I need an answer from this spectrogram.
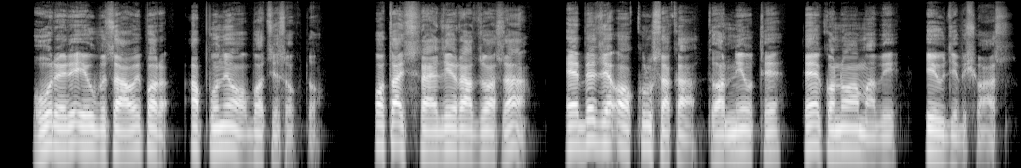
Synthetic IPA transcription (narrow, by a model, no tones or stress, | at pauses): ɦoːɾɛɾɛeːubɐt͡saːʋɛpɐɾ | aːpːũnɛ̃ɔbɐt͡sisɔk̚d̪ɔ̰ | ɔt̪aɪsɾaːeliɾaːd͡zɔaːsa | ɛːbɛd͡zɛʔɔkɾusakad̪ʱɔɾniʊt̪ʰɛt̪ɛːkɔnɔaːmãbʱi | eːud̪iʋɪʃwa̰ːs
